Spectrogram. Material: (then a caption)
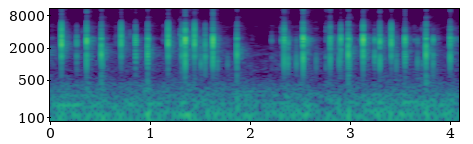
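Plastic. Both hands type fast with their fingertips on a 65% mechanical keyboard with plastic keycaps, making a quick run of bright, sharp key clacks. There is a short pause just before the two-second mark, then the typing picks up again. Each tap is crisp and dies away almost at once over a faint low background hum.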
